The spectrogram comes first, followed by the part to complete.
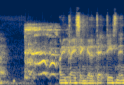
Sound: laughs

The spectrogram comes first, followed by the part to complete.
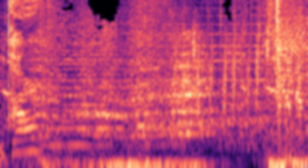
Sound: star wars swooping sound

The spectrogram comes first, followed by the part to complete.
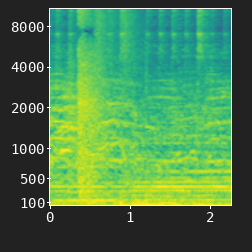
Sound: gunshot

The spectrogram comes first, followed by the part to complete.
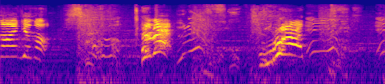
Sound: grunts

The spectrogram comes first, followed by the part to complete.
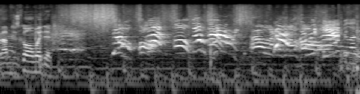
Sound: yelling

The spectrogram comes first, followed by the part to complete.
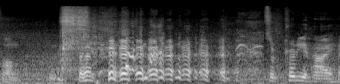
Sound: laughing

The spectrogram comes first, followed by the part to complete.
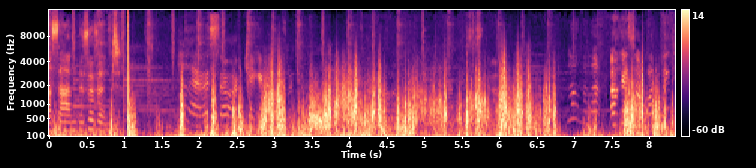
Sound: wind noises

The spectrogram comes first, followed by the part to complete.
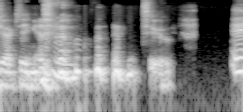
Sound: laughter

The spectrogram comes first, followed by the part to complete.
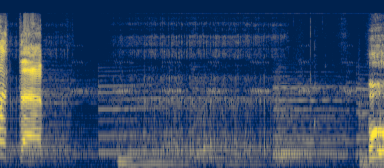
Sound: snoring

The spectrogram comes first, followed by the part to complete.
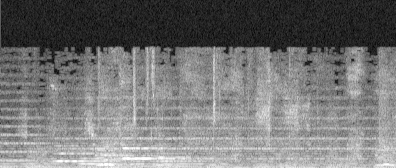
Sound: celtic whispered voices

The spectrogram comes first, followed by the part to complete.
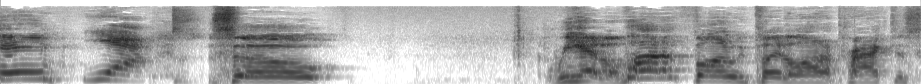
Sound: voiceover

